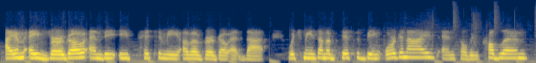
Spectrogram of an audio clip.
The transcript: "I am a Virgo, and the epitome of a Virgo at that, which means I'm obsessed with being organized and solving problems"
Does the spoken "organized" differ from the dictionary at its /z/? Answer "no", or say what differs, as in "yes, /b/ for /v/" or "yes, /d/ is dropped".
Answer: no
